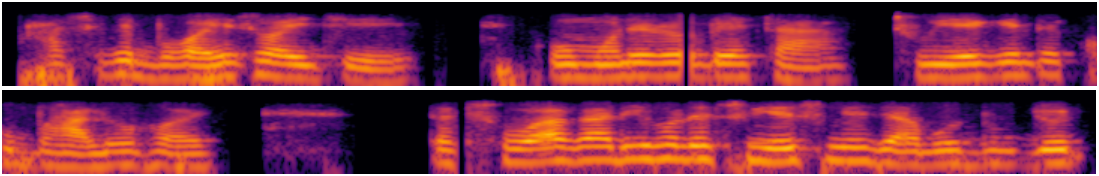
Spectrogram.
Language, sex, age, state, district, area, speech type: Bengali, female, 30-45, West Bengal, Darjeeling, rural, conversation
